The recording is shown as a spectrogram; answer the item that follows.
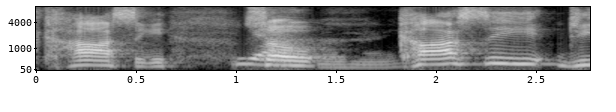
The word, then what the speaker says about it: Cassie: not Casey. It's Cassie.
